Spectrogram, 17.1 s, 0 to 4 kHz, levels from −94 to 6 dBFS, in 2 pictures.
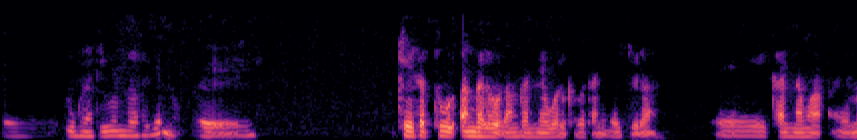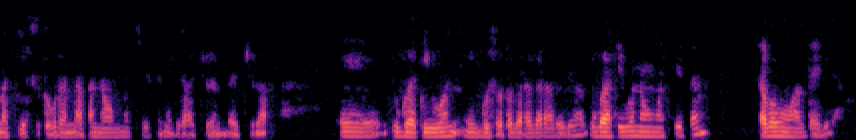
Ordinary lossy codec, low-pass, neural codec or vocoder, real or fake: AAC, 32 kbps; 3.6 kHz; none; real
